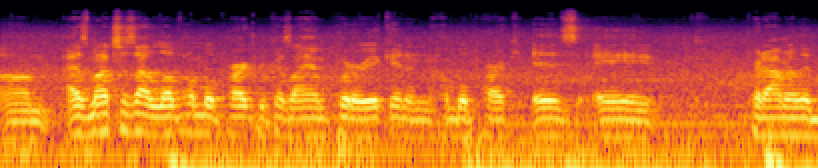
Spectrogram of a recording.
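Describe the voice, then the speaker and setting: A man with a fairly low pitch talks at a very fast pace in monotone, flat intonation. Noticeable background noise and audible room echo come through. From Chicago, Illinois. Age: 20s. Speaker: rapper. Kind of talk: interview. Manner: casual, filler-heavy.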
